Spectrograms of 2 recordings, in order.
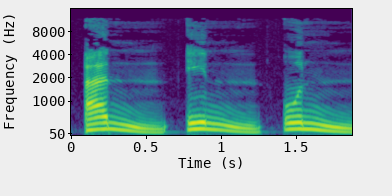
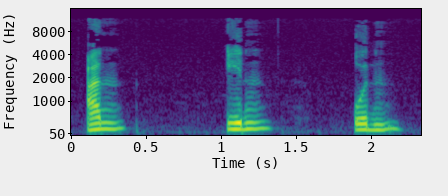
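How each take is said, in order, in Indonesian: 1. Bunyi n tetap mengalir dengan sengau. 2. Bunyi n terpotong secara tiba-tiba. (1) "yang benar adalah ... Jadi ada suara yang masih berjalan" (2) "tertahan. ... Jadi tidak ada suara yang mengalir"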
